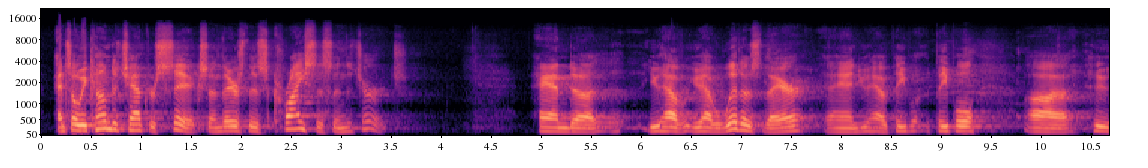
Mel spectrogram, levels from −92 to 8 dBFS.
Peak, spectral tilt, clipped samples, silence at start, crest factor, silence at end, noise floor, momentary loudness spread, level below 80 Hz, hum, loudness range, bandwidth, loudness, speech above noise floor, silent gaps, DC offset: 0 dBFS; -3.5 dB/octave; under 0.1%; 0.15 s; 16 dB; 0 s; -65 dBFS; 12 LU; -66 dBFS; none; 5 LU; 14 kHz; -16 LUFS; 48 dB; none; under 0.1%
